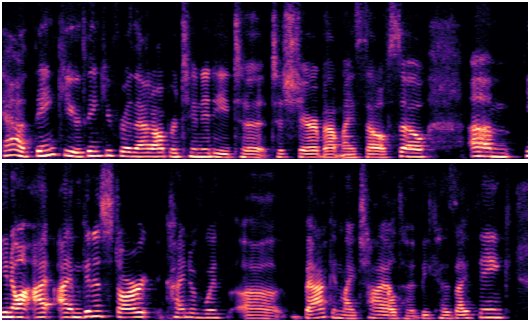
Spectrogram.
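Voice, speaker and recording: Bright and sharp in tone, a woman speaks at a medium pitch and a fairly slow pace, with ordinary pitch variation and hardly any pauses. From Southern California. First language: Spanish. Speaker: author and education speaker. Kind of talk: podcast interview. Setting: podcast.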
